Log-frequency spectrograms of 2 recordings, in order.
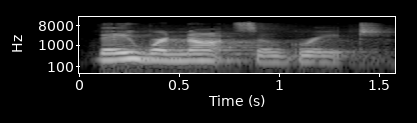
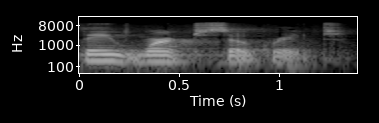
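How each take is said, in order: First: The word not is said in full. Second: The word not is contracted onto were. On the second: "these contractions"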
